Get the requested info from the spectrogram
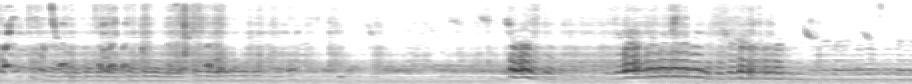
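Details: African wild dog giving high, bird-like twittering chirps with drawn-out, gently falling tonal notes, quieter at first, then two sharper, louder bursts of squeaky chirping around the fourth and fifth seconds, over a faint natural background.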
